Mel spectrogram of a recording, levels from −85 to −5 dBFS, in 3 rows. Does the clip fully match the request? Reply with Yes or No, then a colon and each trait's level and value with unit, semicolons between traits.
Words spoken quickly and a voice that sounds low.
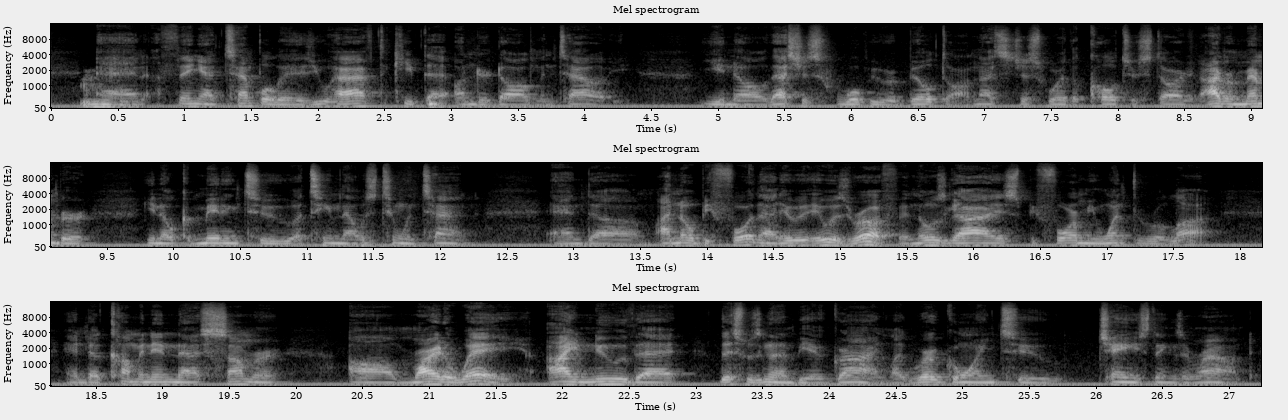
No: average, 190 wpm; low, 100 Hz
